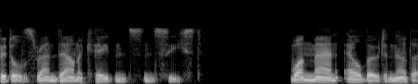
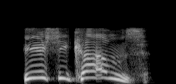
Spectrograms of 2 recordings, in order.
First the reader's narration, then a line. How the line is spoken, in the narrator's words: cried one of his interlocutors with an eager smile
